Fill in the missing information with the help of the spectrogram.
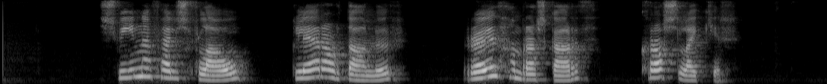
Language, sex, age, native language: Icelandic, female, 50-59, Icelandic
